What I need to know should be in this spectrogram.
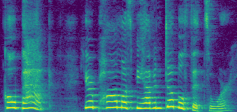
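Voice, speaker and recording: A woman voicing a brash street boy who talks loud and cocky in slang. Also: extremely high pitch, big pitch swings, moderate pace, roomy sound, voice pushed up. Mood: scolding.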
